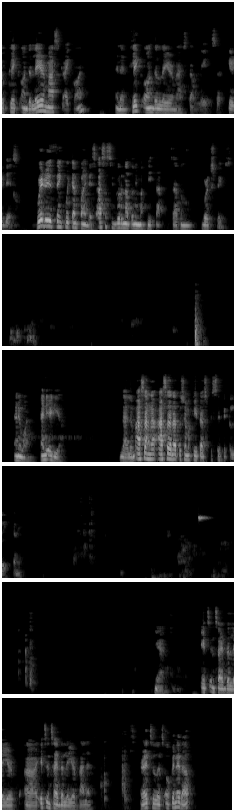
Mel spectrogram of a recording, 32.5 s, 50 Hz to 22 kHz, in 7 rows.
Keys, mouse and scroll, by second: 21.7 alt+Tab, 23.1 alt+Tab.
